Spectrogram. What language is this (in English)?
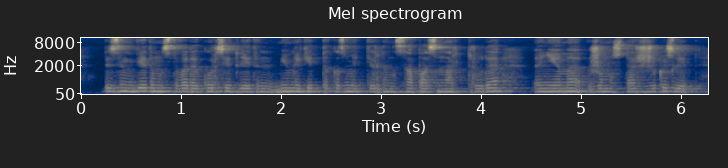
Kazakh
